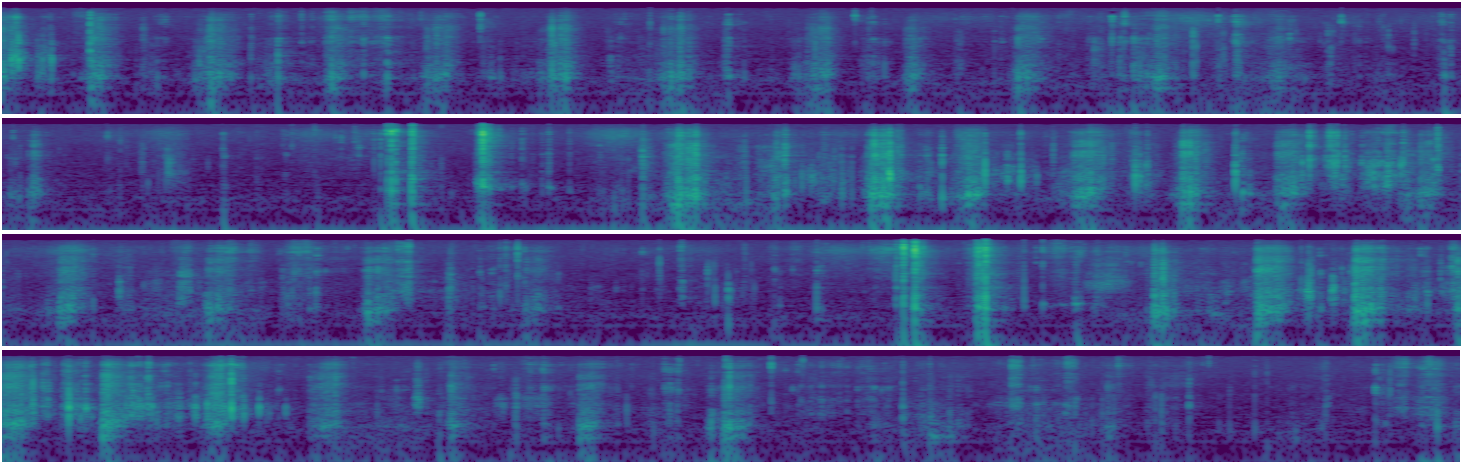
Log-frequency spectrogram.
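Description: Close-up chewing and crunching of crisp Nutella & Go breadsticks coated in hazelnut spread, with many small crackling snaps.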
